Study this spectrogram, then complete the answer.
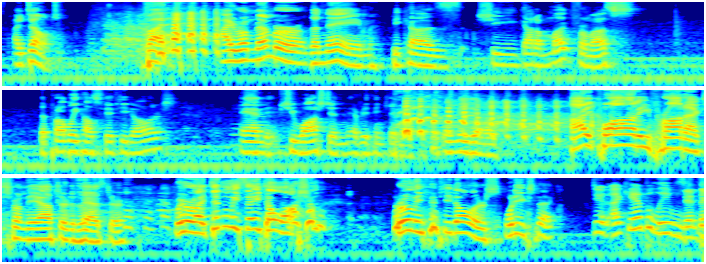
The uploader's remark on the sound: Live In Las Vegas!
